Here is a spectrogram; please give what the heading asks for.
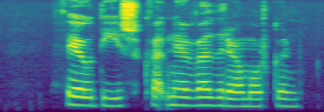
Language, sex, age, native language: Icelandic, female, 12, Icelandic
